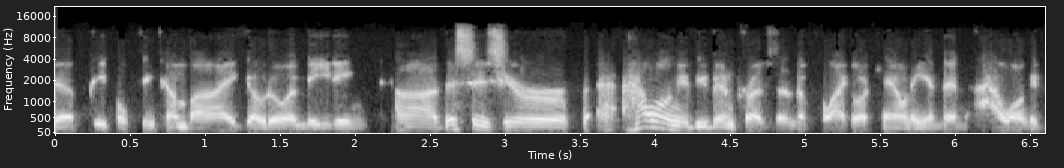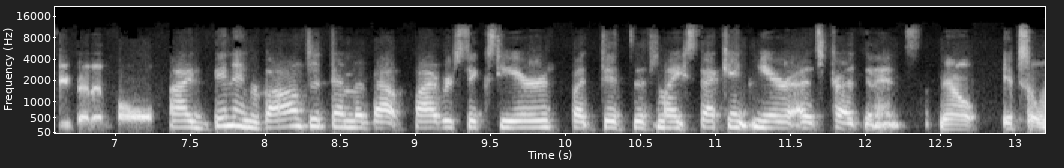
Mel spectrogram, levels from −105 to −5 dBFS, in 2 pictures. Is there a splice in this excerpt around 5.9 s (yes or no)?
no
